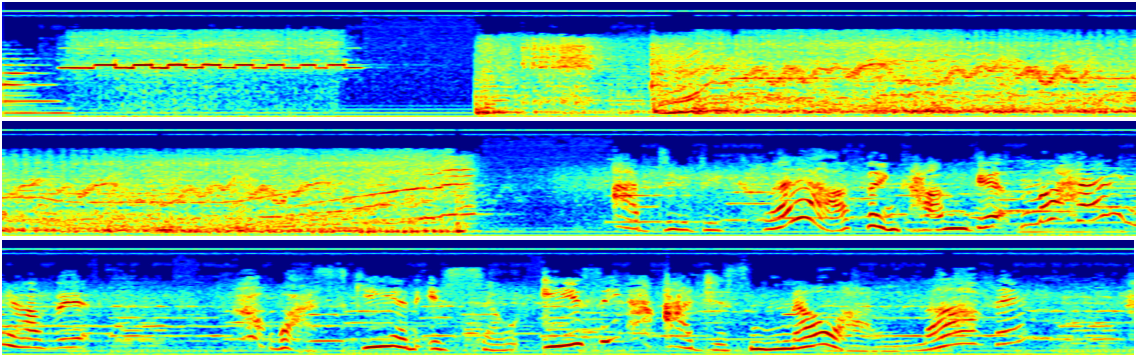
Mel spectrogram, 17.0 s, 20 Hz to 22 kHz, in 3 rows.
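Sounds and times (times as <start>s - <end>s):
warbling high trill: 2.6s - 8.1s
gliding music tones: 3.2s - 8.2s.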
